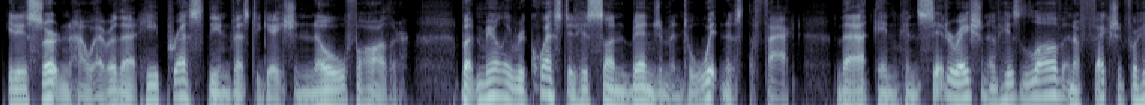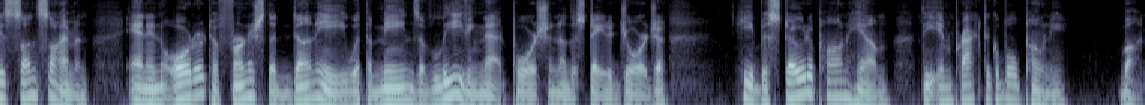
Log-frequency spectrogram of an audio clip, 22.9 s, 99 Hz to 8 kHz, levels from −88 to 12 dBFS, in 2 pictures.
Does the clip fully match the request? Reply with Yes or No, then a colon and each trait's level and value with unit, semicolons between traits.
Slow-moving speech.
No: average, 155 wpm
